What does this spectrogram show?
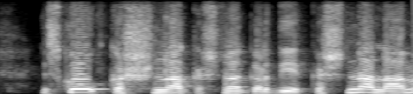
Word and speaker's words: कृष्ण: आप समझने का प्रयास करें, जो अक्षर है, जो नाम है, वो है कृष्ण। सही तरीके से शुद्ध उच्चारण कृष्ण का नाम भी नहीं बोल पाते।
